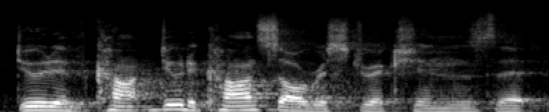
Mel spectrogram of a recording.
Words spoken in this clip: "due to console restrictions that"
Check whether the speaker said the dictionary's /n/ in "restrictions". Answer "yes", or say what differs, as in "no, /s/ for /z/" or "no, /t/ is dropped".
yes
